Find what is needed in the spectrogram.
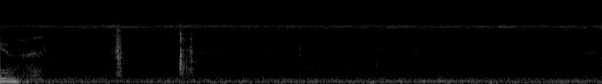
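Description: Crickets trilling steadily and faintly in a high band, with two small clicks about one and two seconds in.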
